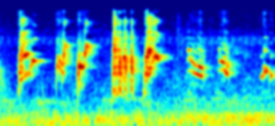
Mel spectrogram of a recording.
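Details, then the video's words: Long-tailed shrike (cendet) song used to coax quiet shrikes into answering: separate harsh, scratchy phrases with some whistled tones, then softer, descending notes near the end. "PANCINGAN CENDET SUSAH BUNYI PASTI LANGSUNG NYAUT DAN IKUT GACOR DENGAR SUARA CENDET GACOR INI"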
